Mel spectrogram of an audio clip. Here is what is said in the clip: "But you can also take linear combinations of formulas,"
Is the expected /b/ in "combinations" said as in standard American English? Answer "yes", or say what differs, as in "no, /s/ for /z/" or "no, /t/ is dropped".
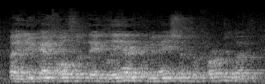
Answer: no, /b/ is dropped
